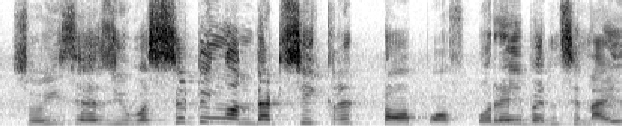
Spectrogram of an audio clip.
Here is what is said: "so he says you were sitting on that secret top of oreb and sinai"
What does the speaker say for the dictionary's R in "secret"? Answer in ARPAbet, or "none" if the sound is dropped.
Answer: R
